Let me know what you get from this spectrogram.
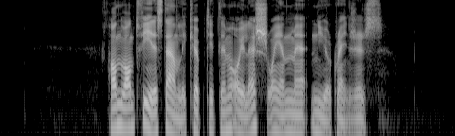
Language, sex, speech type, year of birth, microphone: Norwegian, male, read, 1983, Shure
